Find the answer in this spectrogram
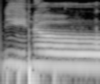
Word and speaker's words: Nino: I read it that's how I read it Nino hey for people who know me you already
